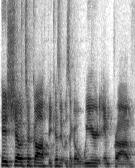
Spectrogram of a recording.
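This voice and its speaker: A man chatting casually as a podcast host, telling stories in an animated way. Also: medium pitch, normal speed, faint music behind. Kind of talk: casual talkback podcast chat.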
